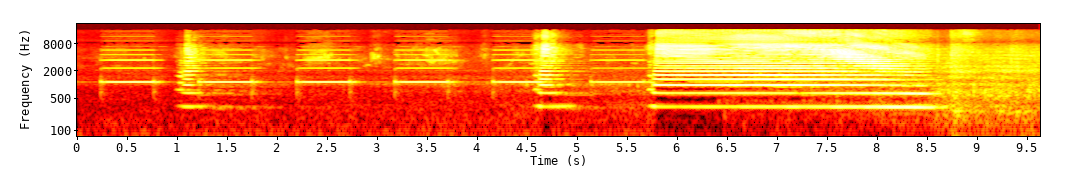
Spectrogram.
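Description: A train horn blares, in short blasts and then one long blast.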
